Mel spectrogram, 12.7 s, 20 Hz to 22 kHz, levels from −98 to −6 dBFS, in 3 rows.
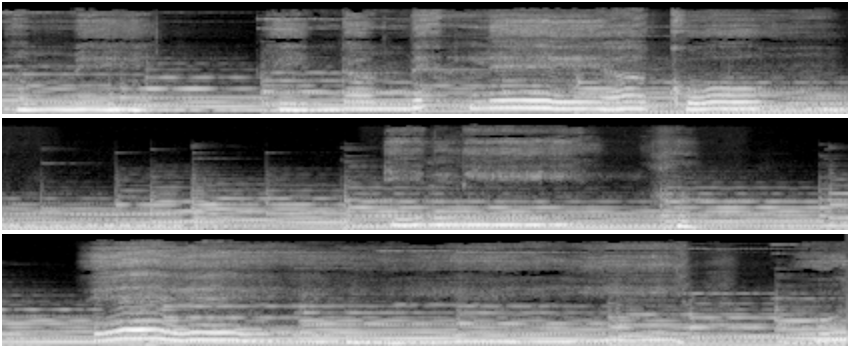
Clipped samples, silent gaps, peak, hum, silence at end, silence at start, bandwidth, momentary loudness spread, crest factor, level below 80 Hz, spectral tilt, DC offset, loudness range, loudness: under 0.1%; none; -2 dBFS; none; 0 s; 0 s; 17 kHz; 10 LU; 16 dB; -36 dBFS; -7.5 dB/octave; under 0.1%; 3 LU; -18 LUFS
